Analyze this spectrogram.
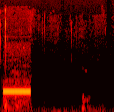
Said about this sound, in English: All right, stand by. I got the beep.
